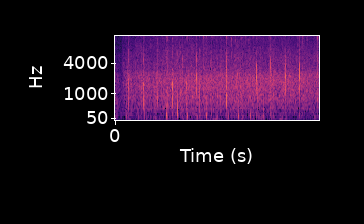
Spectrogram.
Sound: applauds

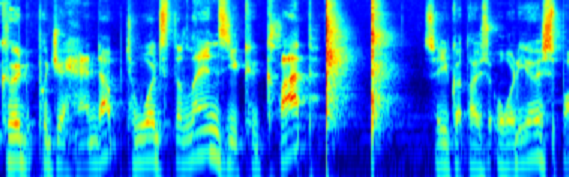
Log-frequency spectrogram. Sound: claps

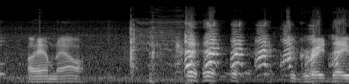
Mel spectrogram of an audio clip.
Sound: both laughing

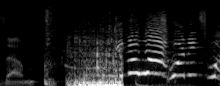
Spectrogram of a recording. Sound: loud roar

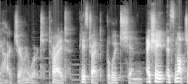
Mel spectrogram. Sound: speaking German word; speaking German word

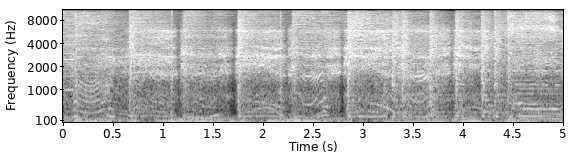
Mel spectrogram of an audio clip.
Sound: breaking heavily

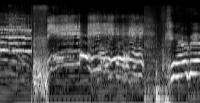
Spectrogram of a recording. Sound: girls screams

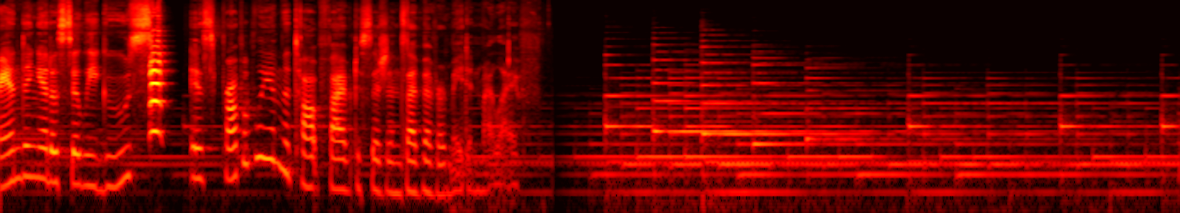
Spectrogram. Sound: honk noise

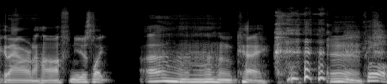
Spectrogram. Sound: laughs

